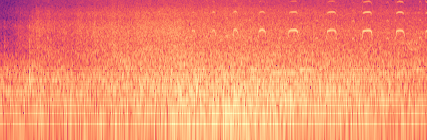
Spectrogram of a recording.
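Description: Gentle sea waves wash steadily onto a shore in a continuous, soft roar, with faint repeated bird chirps high above the surf and no voices.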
